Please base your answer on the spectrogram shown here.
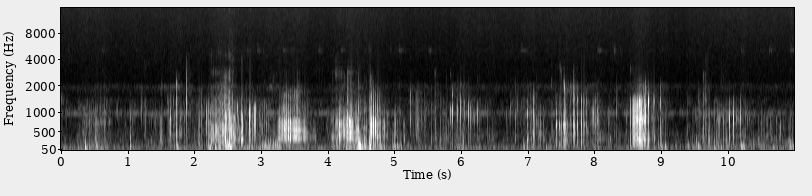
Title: Hungry stomach growling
